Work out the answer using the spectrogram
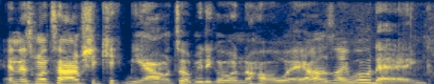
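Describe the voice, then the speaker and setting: A woman's voice: fairly low pitch, quick pace, gravelly, fairly bright tone. A young woman telling a casual story to the camera, rambling and filling with "like". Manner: rambling, heavy use of "like". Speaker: vlogger.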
